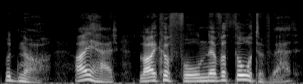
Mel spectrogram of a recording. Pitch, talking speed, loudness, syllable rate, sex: 150 Hz, 215 wpm, -17 LUFS, 5.0 syllables/s, male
